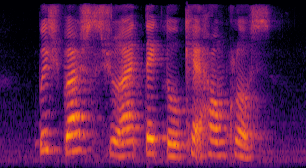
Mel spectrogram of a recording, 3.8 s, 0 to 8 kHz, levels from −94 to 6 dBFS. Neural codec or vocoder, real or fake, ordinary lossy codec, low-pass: none; real; AAC, 32 kbps; 7.2 kHz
